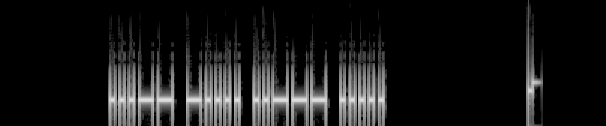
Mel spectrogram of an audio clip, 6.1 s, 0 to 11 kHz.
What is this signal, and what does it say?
Morse code, heard as a keyed tone, about 25 wpm, 700 Hz. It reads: 3625
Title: Common Cut Numbers - 4-Digit 25wpm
